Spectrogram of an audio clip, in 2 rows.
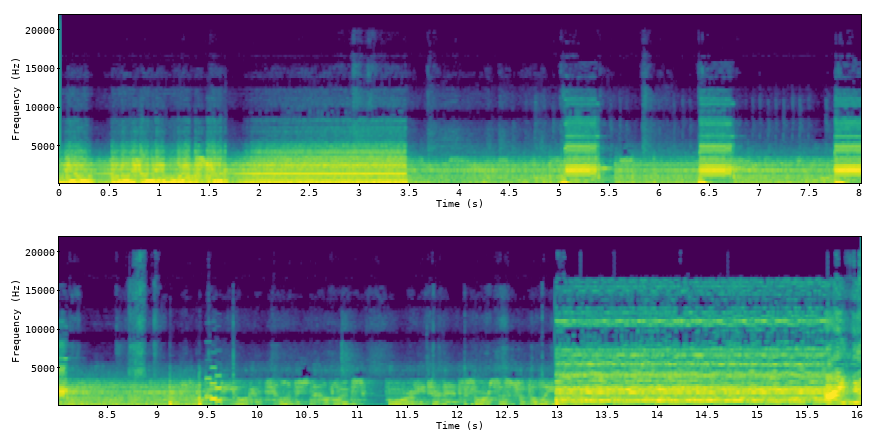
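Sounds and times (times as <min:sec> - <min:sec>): broadcast audio: 0:02.6 - 0:16.0.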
